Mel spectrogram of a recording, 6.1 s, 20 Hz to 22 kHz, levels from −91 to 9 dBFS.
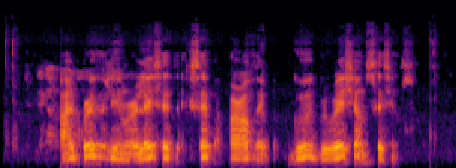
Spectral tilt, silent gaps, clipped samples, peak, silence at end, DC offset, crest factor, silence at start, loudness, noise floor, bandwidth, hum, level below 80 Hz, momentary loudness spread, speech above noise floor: -4.5 dB/octave; none; under 0.1%; 0 dBFS; 0.6 s; under 0.1%; 18 dB; 0.5 s; -18 LUFS; -50 dBFS; 12 kHz; none; -68 dBFS; 17 LU; 32 dB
